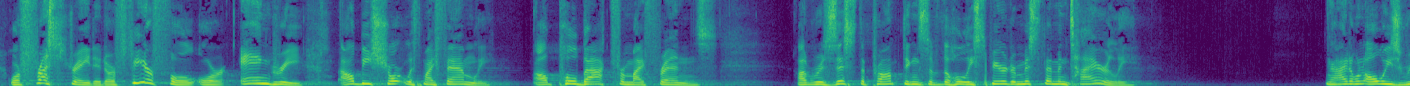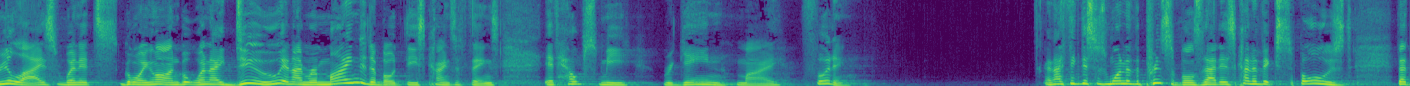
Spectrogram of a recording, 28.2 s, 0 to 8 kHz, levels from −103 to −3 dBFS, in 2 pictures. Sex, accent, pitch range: male, American, 170-225 Hz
